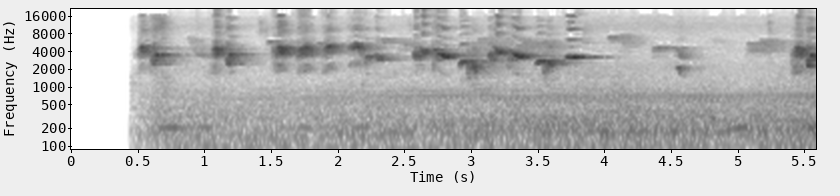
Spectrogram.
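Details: Horsfield's bush lark of a local Kediri, Java strain, singing actively: a fast, varied run of sharp chirps and slurred whistled notes, high-pitched, with short pauses between bursts.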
